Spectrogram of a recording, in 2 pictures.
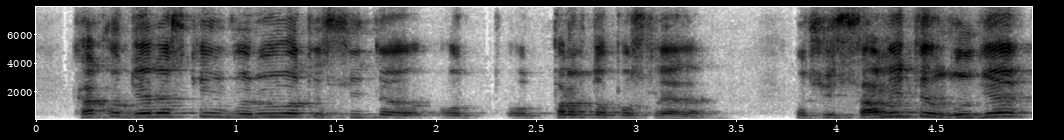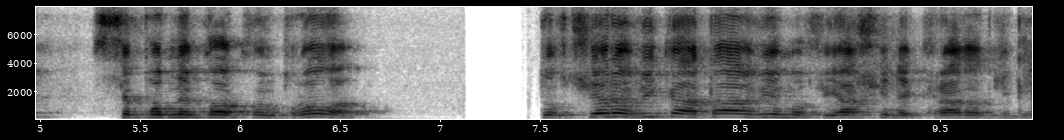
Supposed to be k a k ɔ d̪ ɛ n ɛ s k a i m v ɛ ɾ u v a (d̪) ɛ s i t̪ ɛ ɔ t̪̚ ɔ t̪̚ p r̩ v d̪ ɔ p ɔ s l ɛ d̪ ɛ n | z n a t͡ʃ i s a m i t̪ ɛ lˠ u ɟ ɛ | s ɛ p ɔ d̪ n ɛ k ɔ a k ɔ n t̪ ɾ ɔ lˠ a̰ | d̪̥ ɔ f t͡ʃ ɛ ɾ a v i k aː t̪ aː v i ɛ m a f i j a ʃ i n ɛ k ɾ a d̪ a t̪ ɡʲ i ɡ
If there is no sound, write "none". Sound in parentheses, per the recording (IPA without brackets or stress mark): t̪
